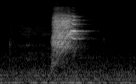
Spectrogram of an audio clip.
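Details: Immature California scrub jay calling in a yard in Pacific Grove, California: one loud, harsh, scratchy rasp lasting about a third of a second, broad and high, against a near-silent background.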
